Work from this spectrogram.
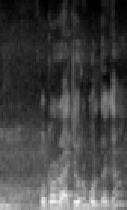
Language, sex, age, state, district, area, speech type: Marathi, male, 45-60, Maharashtra, Akola, rural, spontaneous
